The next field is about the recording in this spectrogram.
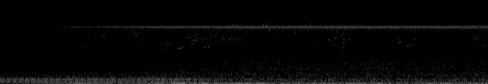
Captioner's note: birds chirping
